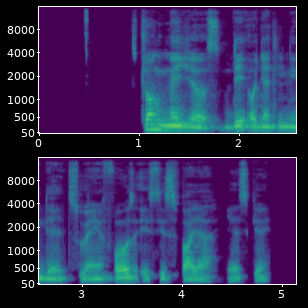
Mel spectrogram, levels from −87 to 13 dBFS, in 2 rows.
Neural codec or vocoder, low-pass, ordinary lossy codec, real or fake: none; 14.4 kHz; none; real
